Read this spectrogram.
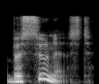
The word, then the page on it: bassoonist: British English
